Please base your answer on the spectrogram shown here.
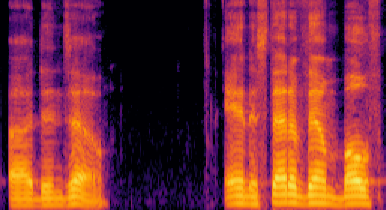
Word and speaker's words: Denzel: It's pronounced Denzel, which is crazy.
